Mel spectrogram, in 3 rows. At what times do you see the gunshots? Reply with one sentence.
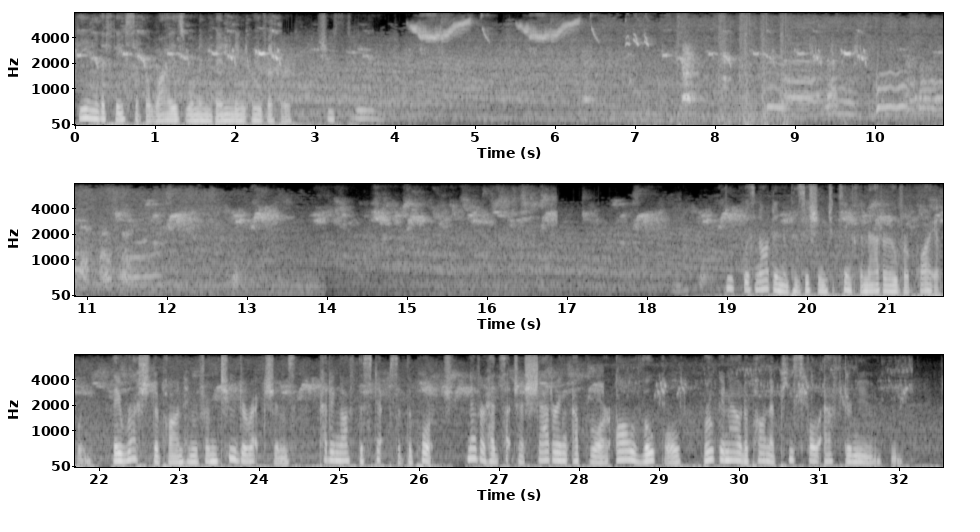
You can hear the gunshots from 7.5 to 9.0 s.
